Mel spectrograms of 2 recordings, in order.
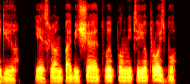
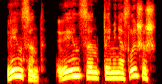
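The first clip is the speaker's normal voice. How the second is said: high, loud anxious calling; 9 semitones higher, 4 dB louder, slower than usual. A narrator's reading. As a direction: call his name to wake him. Marika calls him back awake.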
